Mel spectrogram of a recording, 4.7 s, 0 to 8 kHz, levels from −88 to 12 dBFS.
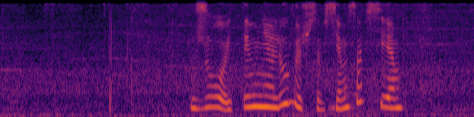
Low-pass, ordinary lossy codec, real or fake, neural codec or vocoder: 7.2 kHz; Opus, 24 kbps; real; none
